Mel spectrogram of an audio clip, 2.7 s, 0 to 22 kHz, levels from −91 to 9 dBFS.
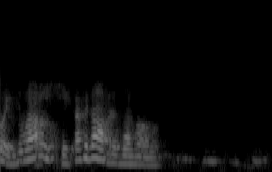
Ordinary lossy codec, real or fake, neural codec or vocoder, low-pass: MP3, 24 kbps; fake; codec, 16 kHz, 1 kbps, FreqCodec, smaller model; 3.6 kHz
